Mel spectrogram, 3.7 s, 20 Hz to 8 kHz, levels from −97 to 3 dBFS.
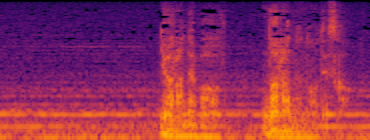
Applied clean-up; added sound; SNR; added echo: none; none; none; none.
